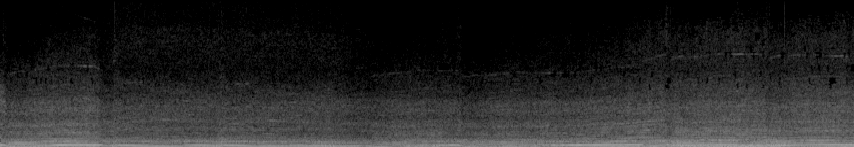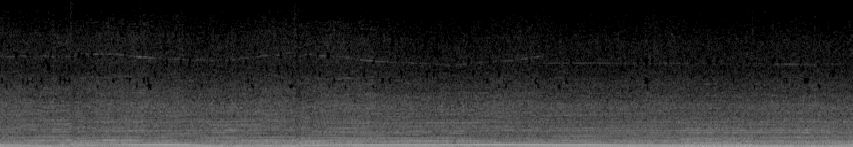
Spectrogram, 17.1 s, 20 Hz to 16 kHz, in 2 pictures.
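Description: A Zakspeed formula race car engine in rFactor 2 screams around Silverstone with DRS open and qualifying boost engaged, holding a loud, steady high-revving whine that climbs through the gears without pause.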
